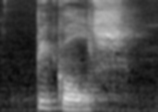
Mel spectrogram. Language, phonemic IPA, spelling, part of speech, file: Dutch, /ˈpikɔls/, pikols, noun, Nl-pikols.ogg
- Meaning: plural of pikol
